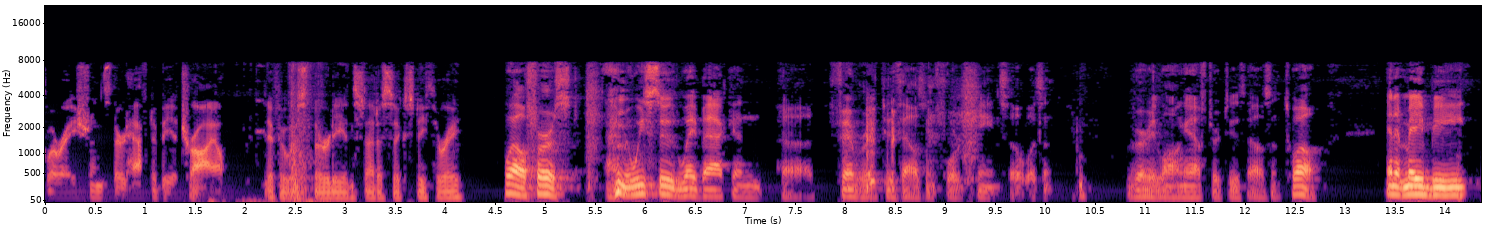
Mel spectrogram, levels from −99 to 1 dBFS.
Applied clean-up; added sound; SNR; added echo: classical method spectral subtraction.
